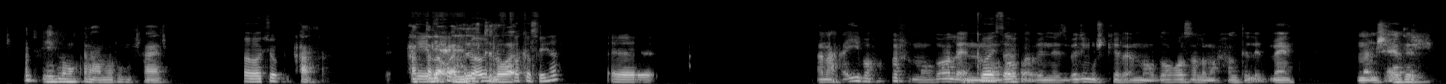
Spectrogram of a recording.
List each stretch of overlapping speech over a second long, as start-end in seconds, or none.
4.1-5.5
